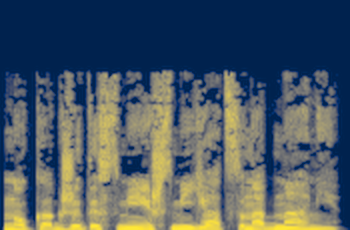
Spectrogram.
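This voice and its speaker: A woman's voice: on the high side, unhurried, no echo, clean studio sound, close to an everyday voice. A woman voicing a bossy young man who plots and gives orders to his brothers. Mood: bossy scheming. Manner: commanding, plotting.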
